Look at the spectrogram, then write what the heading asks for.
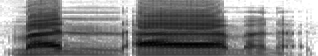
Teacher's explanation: Ada bacaan izhar pada lafal nun sukun bertemu dengan huruf hamzah. Cara membacanya nunnya dijelaskan dengan jelas suara nunnya. Man amana tidak boleh ditahan man amana.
